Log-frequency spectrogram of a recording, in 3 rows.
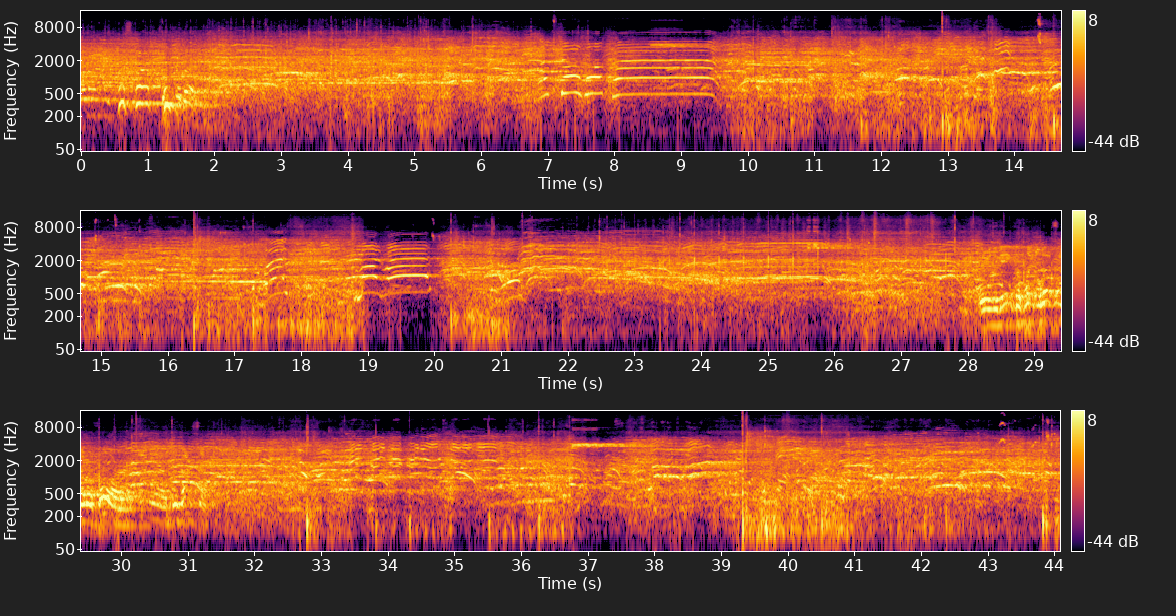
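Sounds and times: crowd voices: 0:00.0 - 0:44.0.

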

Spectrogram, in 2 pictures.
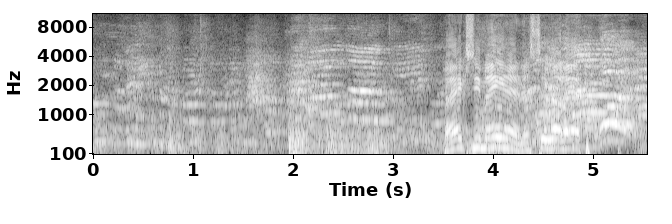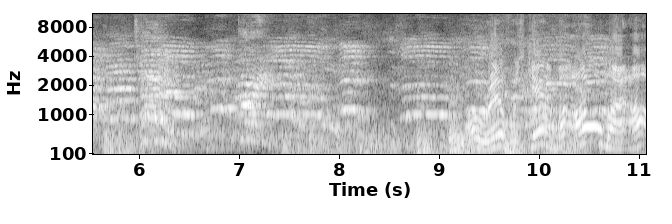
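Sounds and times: children's voices: 0:00.0 - 0:03.6, 0:04.4 - 0:11.0
crowd shouting and yelling: 0:00.0 - 0:11.0.

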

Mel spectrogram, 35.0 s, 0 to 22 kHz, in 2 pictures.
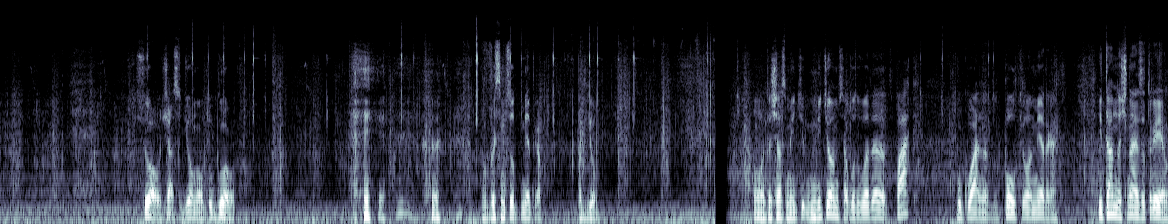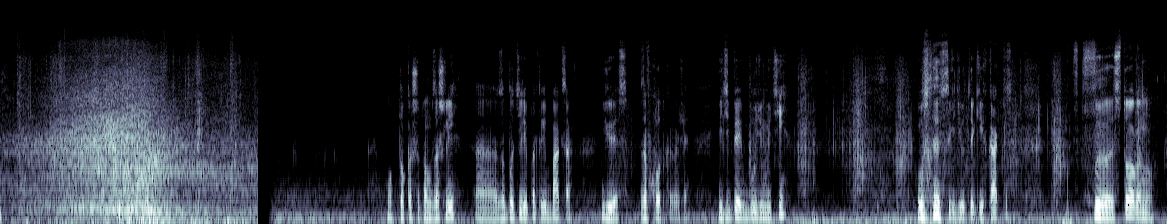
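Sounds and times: car passing: 0:00.0 - 0:10.2, 0:10.9 - 0:21.4
footsteps on gravel: 0:00.0 - 0:21.4, 0:26.6 - 0:35.0
open-air background: 0:00.0 - 0:35.0
man's voice: 0:02.1 - 0:03.6, 0:07.2 - 0:09.0, 0:11.3 - 0:17.6, 0:31.3 - 0:32.8, 0:33.6 - 0:34.9.

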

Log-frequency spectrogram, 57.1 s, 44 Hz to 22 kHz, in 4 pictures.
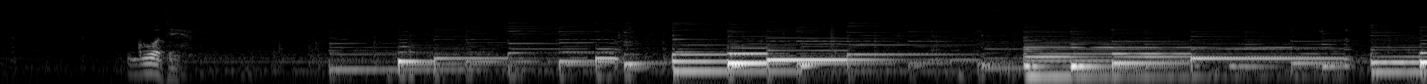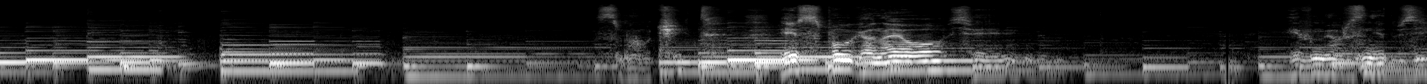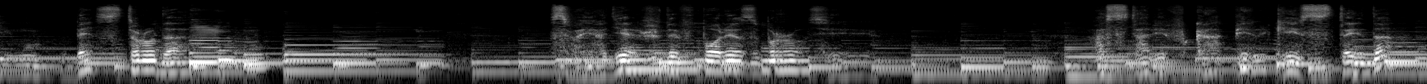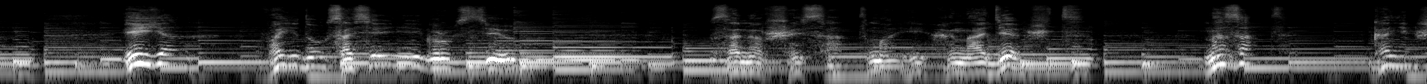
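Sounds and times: acoustic guitar chords: 0:02.0 - 0:57.0.

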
